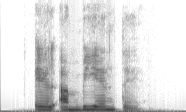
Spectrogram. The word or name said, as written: ambiente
